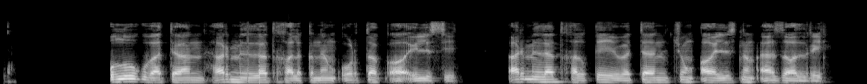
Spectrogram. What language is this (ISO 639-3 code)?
uig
